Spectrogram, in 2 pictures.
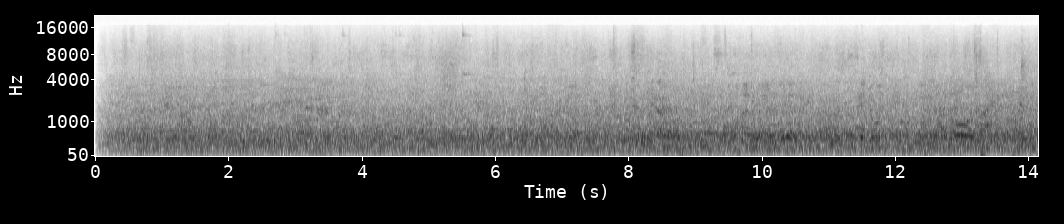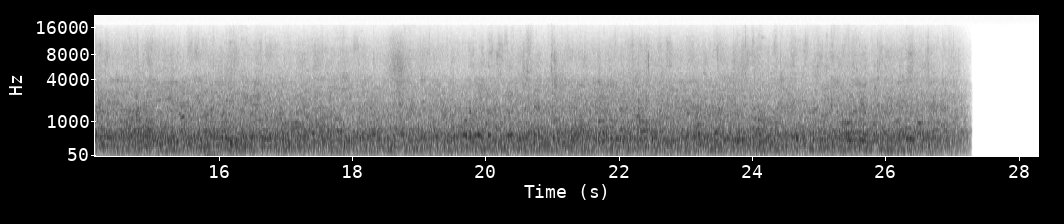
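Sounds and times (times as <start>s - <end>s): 
murmur of voices in the Sagrada Familia: 0.0s - 27.3s.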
